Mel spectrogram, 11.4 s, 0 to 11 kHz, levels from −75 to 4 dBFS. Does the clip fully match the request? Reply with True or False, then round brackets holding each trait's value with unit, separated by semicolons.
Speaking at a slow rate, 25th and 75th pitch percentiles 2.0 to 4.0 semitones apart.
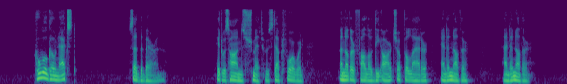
True (130 wpm; 3.0 semitones)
